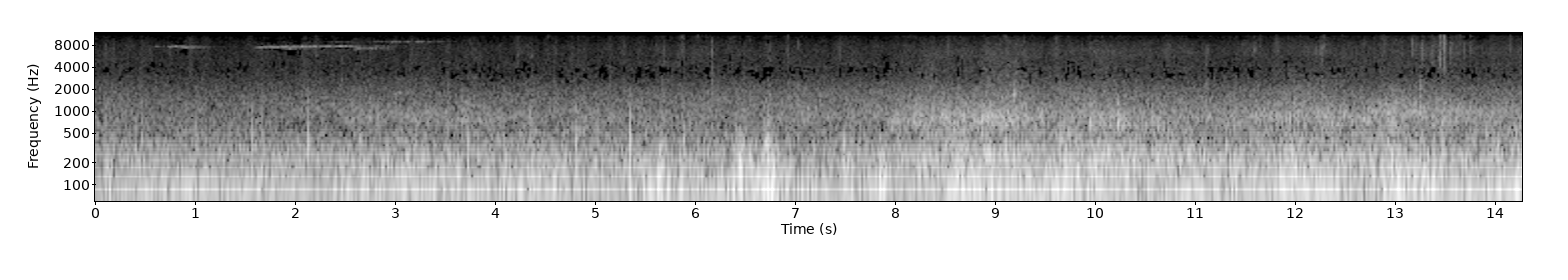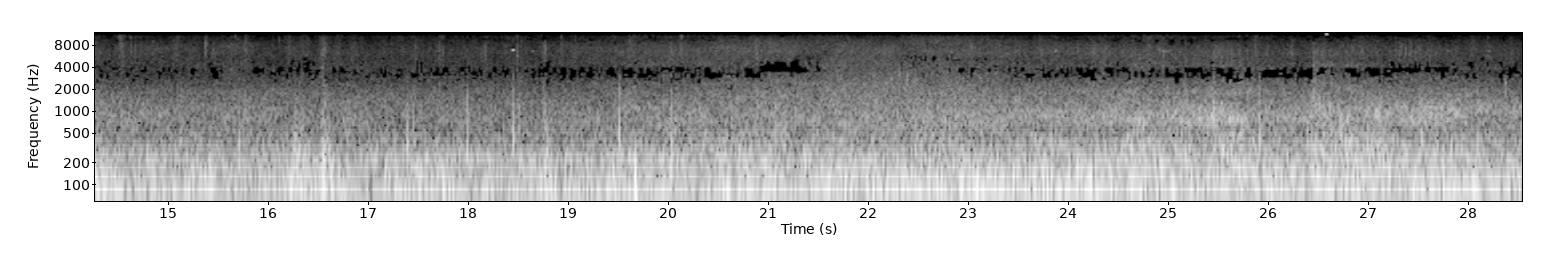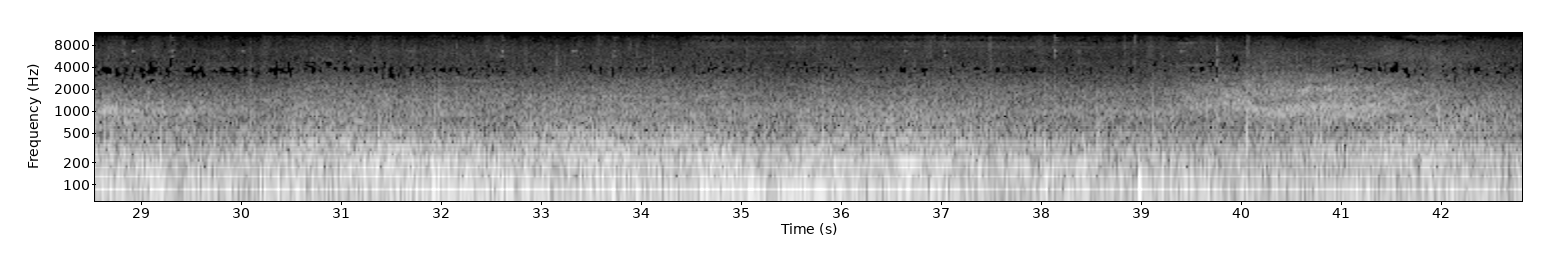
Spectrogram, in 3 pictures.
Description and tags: Recorded during a 12 hour work day. Walking across the street.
